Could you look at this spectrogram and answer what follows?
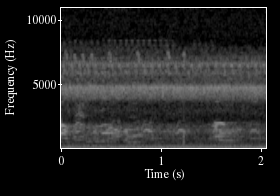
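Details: Geese between a lake and a pond honk at a distance one morning: faint, nasal calls from several birds, one short burst near the start and another near the end, over a steady low hum.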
